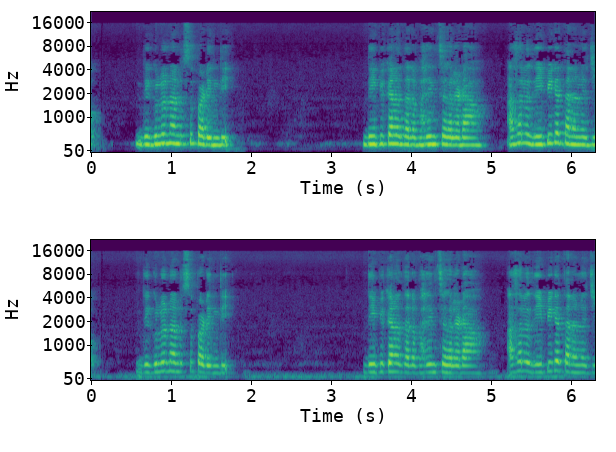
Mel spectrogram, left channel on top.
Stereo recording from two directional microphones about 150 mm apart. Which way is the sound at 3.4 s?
45° right (ahead or behind).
